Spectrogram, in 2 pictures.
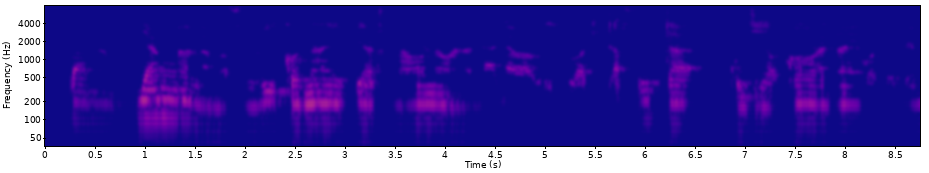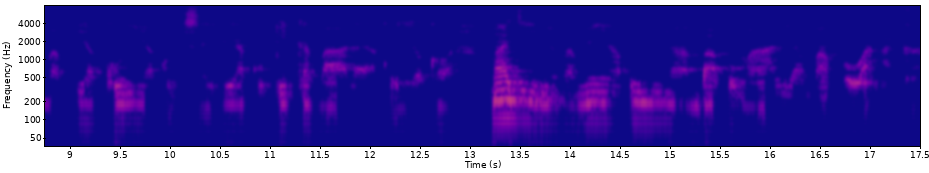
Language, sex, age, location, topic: Swahili, male, 25-35, Wajir, health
